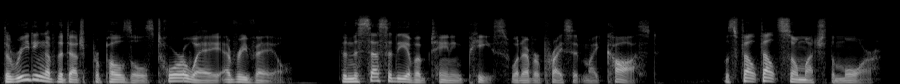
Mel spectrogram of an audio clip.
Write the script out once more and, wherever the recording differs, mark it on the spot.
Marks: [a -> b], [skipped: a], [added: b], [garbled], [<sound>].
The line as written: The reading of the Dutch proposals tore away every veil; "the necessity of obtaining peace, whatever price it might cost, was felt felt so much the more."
The reading of the Dutch proposals tore away every veil; "the necessity of obtaining peace, whatever price it might cost, was felt felt so much the more."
